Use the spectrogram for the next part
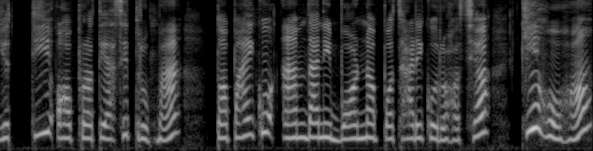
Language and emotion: Nepali, surprised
